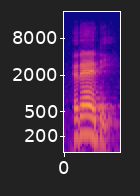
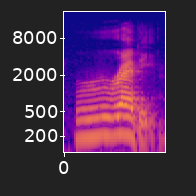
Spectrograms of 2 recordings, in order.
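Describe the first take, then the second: First: The R is a short tapped Spanish R. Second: The R is a held American R, tongue untouched. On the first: The speaker calls it wrong. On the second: The speaker calls it right.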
